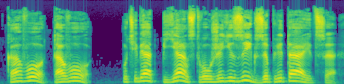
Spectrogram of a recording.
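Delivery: high, loud challenge; scornful accusation. A narrator's reading. Angelina accusing him of drunken babbling, sharply reproachful. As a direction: pick at the drunkard's words.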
